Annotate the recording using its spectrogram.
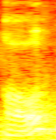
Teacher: All es un sonido un poquito más cerrado, no es una A, sino una O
